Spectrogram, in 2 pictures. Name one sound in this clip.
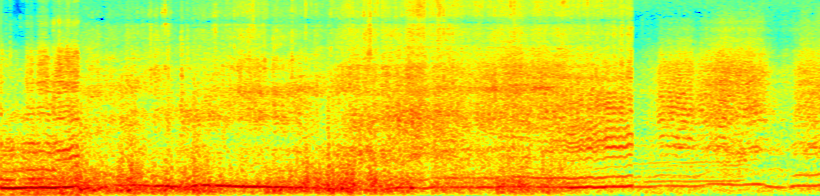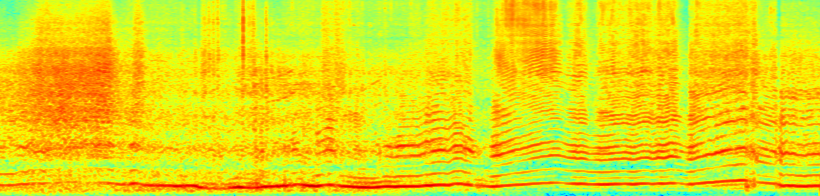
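Gravel and dirt crunch under spinning tyres.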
